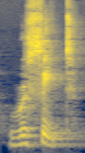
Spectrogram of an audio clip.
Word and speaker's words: receipt: this word is sour many words in the English language have silent letters that is letters that we don't pronounce as in word number 24 receipt the P is silent when you purchase something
